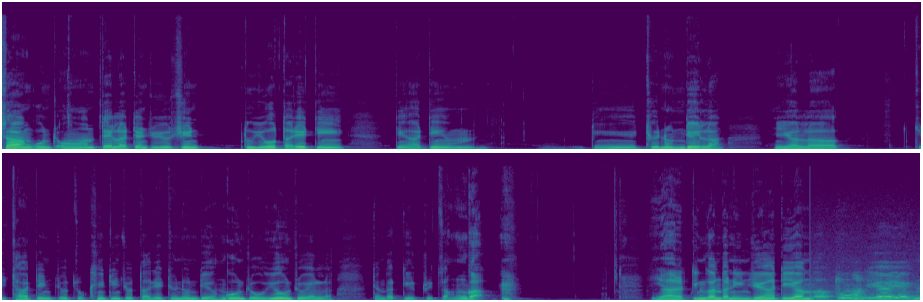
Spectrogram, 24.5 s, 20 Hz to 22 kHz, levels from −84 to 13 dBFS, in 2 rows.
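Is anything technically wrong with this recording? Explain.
Yes. At 23.02 s the speech suddenly turns roomy and hollow, and it stays that way to the end. Bass thins out. The level drops by about 5 dB. Room noise sits roughly 25 dB below the speech. The likely cause is a switch to a distant microphone, which picks up more room reflections than the close one.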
